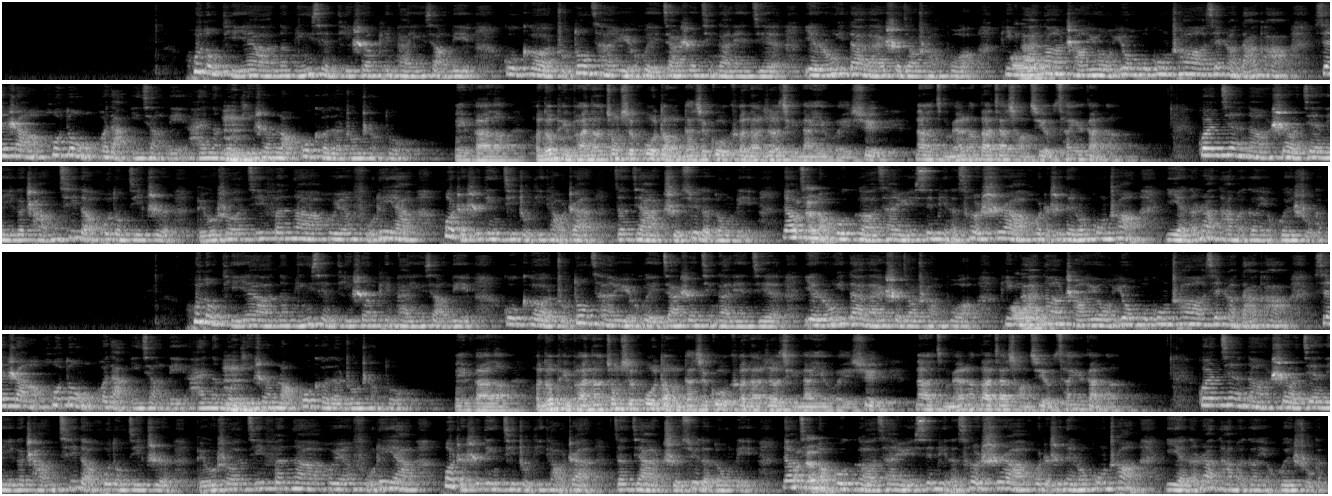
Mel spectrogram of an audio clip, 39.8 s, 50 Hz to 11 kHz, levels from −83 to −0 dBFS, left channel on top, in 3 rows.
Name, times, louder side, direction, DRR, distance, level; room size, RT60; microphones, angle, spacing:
voice 1, 1.8-17.3 25.0-39.7, left 1 dB, 10° right, -8 dB, 2.5 m, -25 dB
voice 2, 10.1-10.4 15.5-15.7 17.8-18.3 18.6-22.1 22.4-24.5 34.4-34.7, equal, 10° left, -2 dB, 1.3 m, -23 dB
9.7 x 4.6 x 2.7 m, 0.82 s
head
